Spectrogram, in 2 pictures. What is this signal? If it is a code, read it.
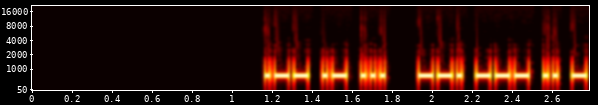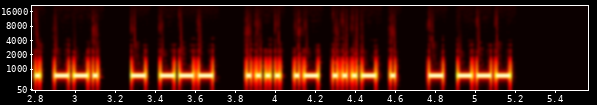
Morse code, heard as a keyed tone, about 50 wpm, 700 Hz. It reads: WAS GOING TO HAVE TO
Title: Sets of 5 Words Encore 50wpm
